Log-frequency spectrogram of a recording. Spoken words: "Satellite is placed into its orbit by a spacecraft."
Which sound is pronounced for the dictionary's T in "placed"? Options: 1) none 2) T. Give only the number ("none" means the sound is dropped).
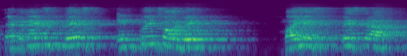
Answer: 1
